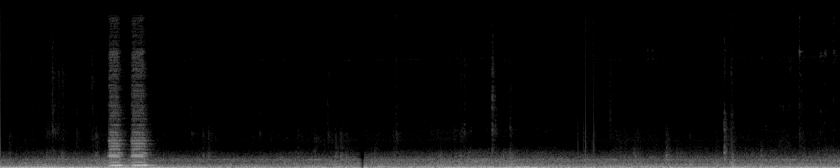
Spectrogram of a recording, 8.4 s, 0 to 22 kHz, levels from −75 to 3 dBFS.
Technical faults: burst of packet loss; processor overload crackle

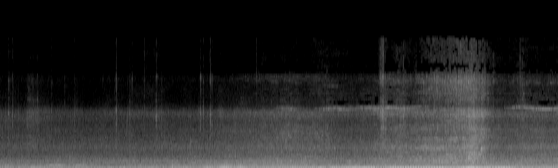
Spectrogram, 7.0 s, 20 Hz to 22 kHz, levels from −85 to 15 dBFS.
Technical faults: none

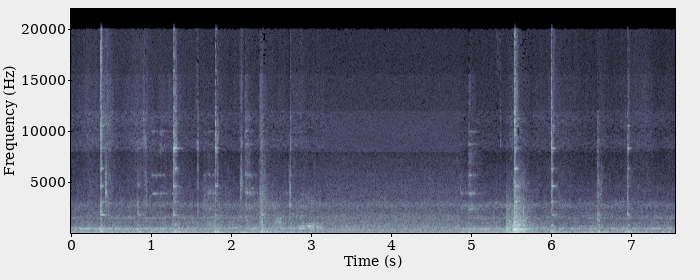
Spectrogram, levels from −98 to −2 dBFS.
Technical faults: short concealed packet loss; long network dropout

